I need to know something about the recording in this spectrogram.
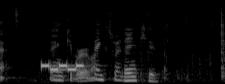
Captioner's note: timer beeps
